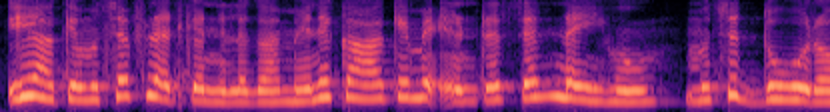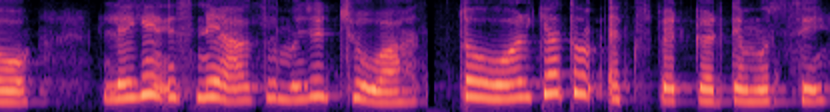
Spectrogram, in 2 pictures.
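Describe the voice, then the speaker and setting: A woman's voice: very high-pitched, brisk. A woman voicing a cold, aloof young woman. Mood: matter-of-fact.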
